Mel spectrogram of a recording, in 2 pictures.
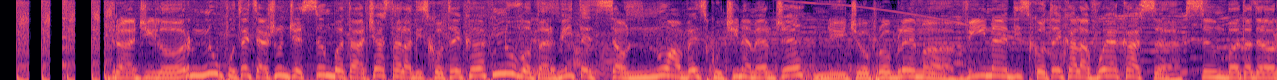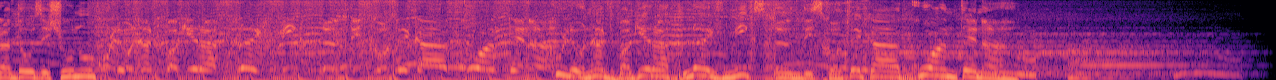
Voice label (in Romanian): Promo; DCA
